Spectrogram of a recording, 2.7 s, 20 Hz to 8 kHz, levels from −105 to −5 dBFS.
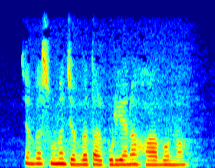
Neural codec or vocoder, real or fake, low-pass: none; real; 7.2 kHz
